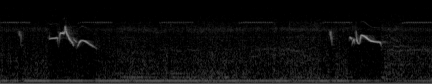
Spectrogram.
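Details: Wedge-tailed grass-finch repeating its song twice about three seconds apart, each a quick high whistled phrase tumbling downward, with a steady low hum behind.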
